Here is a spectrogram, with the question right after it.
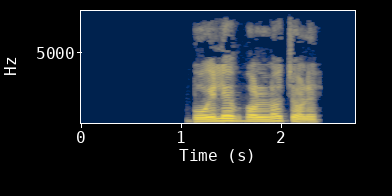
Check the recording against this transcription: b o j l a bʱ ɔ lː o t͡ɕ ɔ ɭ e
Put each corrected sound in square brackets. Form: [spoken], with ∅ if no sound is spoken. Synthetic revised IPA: b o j l [e] bʱ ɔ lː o t͡ɕ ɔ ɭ e

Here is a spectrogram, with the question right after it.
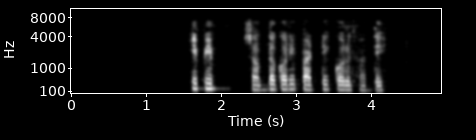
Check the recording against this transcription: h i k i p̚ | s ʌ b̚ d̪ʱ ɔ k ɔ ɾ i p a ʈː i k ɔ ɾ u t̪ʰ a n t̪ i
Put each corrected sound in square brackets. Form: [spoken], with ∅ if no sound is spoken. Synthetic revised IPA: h i [p] i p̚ | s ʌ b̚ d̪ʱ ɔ k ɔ ɾ i p a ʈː i k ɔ ɾ u t̪ʰ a n t̪ i

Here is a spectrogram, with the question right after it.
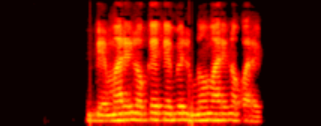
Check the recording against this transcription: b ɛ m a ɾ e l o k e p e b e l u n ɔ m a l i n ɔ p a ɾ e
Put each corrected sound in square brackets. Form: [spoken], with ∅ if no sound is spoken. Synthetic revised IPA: b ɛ m a ɾ [i] l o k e [k] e b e l u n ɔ m a [ɾ] i n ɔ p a ɾ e

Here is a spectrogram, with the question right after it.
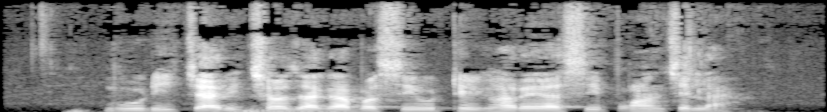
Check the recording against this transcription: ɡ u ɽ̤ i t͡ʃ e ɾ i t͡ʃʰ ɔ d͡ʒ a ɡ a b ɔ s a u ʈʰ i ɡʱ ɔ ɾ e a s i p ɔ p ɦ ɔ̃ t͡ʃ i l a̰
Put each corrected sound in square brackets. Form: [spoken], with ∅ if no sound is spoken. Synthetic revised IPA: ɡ u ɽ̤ i t͡ʃ [a] ɾ i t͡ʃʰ ɔ d͡ʒ a ɡ a b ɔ s [i] u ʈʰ i ɡʱ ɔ ɾ e a s i p ɔ [∅] ɦ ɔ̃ t͡ʃ i l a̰

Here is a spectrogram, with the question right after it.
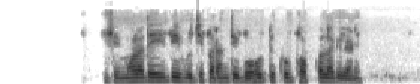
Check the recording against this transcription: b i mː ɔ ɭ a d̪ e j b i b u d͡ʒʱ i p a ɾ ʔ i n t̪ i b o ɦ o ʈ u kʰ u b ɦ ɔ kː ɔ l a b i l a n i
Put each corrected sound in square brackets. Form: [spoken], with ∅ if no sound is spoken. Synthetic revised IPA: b i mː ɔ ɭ a d̪ e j b i b u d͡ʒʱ i p a ɾ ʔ [a] n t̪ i b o ɦ [u] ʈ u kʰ u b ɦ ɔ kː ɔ l a [ɡ] i l a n i

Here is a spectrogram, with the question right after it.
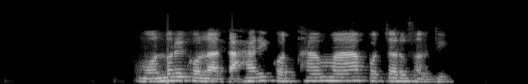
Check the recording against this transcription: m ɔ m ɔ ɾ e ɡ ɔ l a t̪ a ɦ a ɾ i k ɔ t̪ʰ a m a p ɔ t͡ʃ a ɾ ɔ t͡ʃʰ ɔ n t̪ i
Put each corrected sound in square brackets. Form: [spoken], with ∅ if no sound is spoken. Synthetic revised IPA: m ɔ [n] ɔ ɾ e [k] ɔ l a t̪ a ɦ a ɾ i k ɔ t̪ʰ a m a p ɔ t͡ʃ a ɾ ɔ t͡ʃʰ ɔ n t̪ i

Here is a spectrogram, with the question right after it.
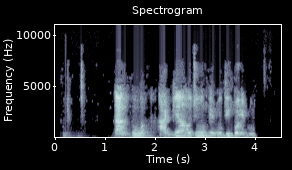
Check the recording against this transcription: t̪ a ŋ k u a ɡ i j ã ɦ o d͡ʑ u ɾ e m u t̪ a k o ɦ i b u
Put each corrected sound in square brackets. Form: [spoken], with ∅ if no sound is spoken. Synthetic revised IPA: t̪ a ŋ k u a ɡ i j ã ɦ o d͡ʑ u ɾ e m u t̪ [i] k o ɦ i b u

